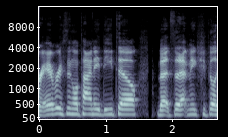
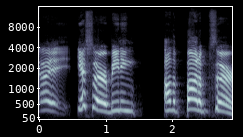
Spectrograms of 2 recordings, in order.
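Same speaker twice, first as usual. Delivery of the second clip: nervous, scared, flustered stammering sergeant voice, higher; 10 semitones higher than usual. Voicing a sergeant caught by a general and his staff: nervous stammering sergeant. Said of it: "I like to imagine this guy's like".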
